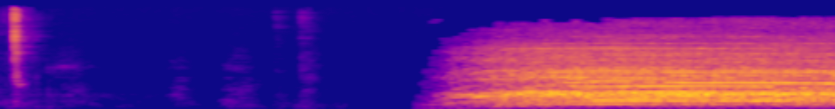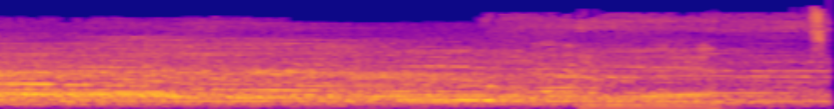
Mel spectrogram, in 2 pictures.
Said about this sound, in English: Boo hiss indeed here.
